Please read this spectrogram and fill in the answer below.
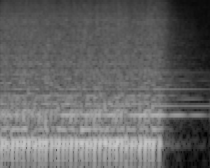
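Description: Drum roll building suspense before a winner is announced. It is a rapid, steady run of strokes that stops about a second and a half in, leaving a short ringing tone.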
